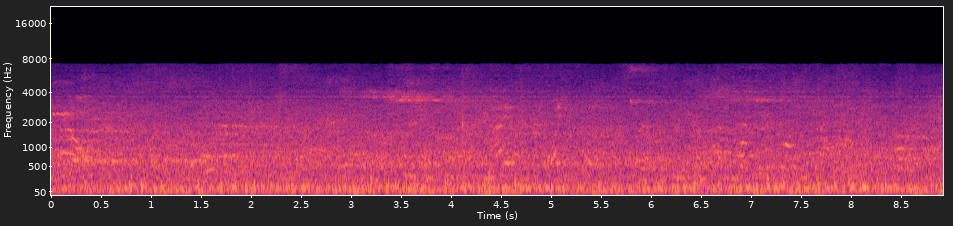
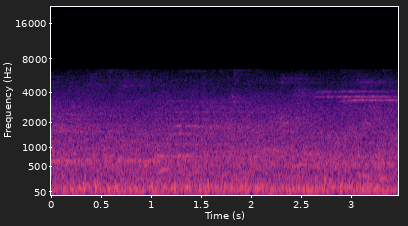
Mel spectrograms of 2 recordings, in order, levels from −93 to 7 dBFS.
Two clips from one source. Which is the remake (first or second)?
first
